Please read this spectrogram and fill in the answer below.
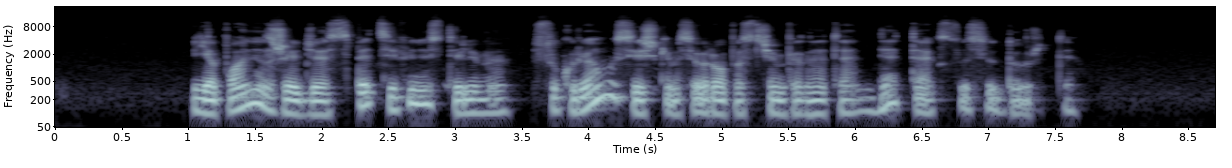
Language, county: Lithuanian, Vilnius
